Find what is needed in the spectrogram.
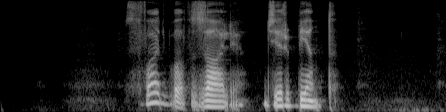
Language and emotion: Russian, sad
